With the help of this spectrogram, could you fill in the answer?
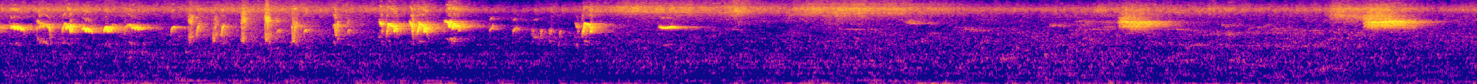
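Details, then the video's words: Javan white-eye in ngriwik style for tutoring a bird: quick runs of high, thin chirps in the first four seconds, then sparse faint notes, over a low engine-like hum and hiss. "terapi ngriwik buat burung opior jawa/cak gentong | suara ngeplong"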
